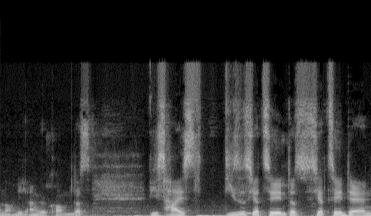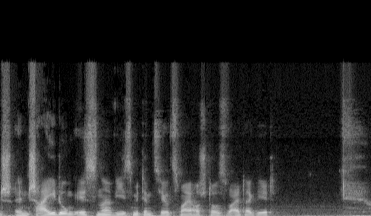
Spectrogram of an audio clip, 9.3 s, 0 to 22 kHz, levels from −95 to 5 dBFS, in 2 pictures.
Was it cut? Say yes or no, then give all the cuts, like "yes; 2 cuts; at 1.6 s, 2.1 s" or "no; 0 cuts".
no; 0 cuts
